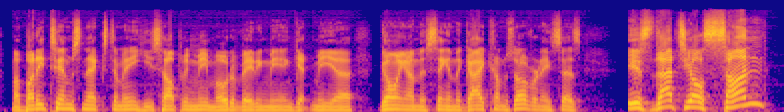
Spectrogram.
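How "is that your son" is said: slow, high, put-on German accent. Retelling what an old man asked at the gym: imitating a German accent.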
